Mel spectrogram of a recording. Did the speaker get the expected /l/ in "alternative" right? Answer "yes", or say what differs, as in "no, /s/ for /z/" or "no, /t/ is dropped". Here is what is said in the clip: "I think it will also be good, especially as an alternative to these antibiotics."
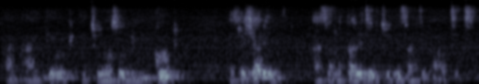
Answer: no, /l/ is dropped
